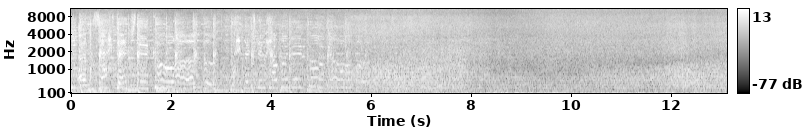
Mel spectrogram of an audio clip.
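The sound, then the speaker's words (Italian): Boats racing across the sea, heard as a loud, buffeting roar of wind and rushing waves that takes over as music fades out during the first half. “Lungo la strada un'altra barca affianca quella di Khalid. Saluti e grida come due amici che si incontrano in auto. Un sorriso d'intesa, uno scambio di gesti e comincia una folle gara di velocità.”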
